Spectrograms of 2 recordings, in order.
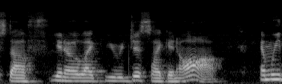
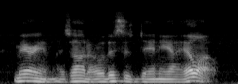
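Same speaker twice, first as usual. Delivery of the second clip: deep, sultry voice; 5 semitones lower than usual. Retelling a phone call from Danny Aiello: Danny Aiello's sexy voice. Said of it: "It was a very sexy voice".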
